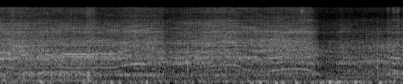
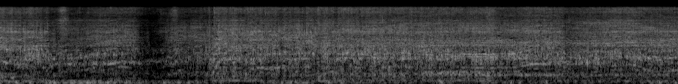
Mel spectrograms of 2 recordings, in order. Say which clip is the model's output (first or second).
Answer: second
